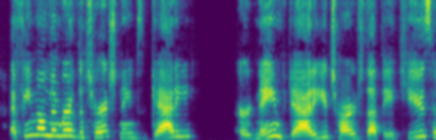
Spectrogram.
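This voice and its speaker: Against a quiet background, a woman with an Ozark accent uses a raised, projected voice, high in pitch and bright and sharp in tone, at a moderate pace. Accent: Ozark Southern. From Ozarks, Arkansas. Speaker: podcast host. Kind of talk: casual storytelling chat. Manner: animated, humorous.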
